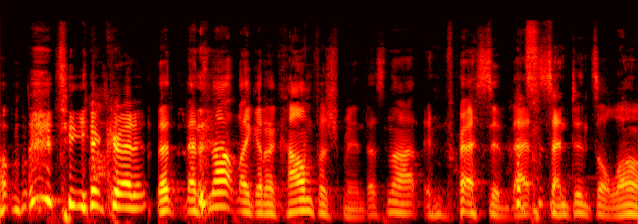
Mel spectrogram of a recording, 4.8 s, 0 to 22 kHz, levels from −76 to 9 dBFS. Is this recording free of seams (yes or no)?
no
